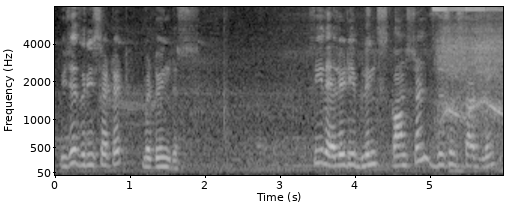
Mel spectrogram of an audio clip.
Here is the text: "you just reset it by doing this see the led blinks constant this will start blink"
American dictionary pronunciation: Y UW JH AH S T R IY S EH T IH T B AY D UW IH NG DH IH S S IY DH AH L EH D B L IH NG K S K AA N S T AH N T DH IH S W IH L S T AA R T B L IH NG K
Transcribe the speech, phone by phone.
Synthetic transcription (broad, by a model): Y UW JH AH S T R IY S EH T IH T B AY D UW IH NG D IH S S IY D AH L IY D B L IH NG K S K AA N S T AH N T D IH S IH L S T AA R T B L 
